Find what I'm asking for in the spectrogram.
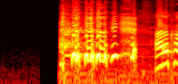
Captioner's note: laughing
